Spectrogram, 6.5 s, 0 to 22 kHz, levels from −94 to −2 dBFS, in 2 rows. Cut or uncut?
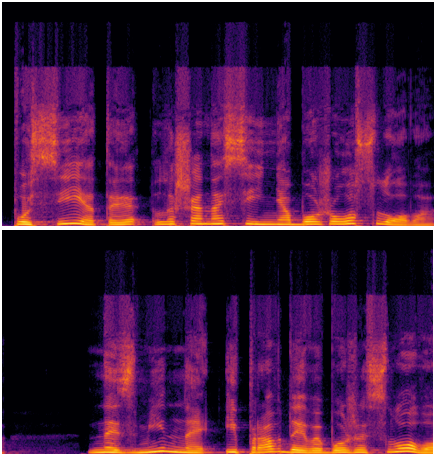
uncut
